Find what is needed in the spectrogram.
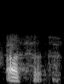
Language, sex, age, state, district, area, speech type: Assamese, male, 18-30, Assam, Charaideo, urban, conversation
